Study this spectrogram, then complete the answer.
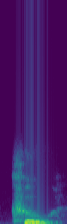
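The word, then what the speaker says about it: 苦: The number 9 is also considered unlucky because it is sometimes pronounced the same as the word for suffering, which is ku, Ku.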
